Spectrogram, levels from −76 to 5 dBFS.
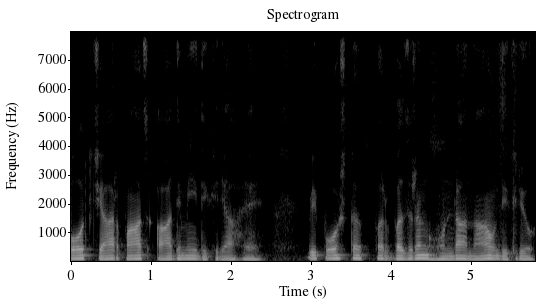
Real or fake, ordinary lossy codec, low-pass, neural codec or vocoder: real; none; none; none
